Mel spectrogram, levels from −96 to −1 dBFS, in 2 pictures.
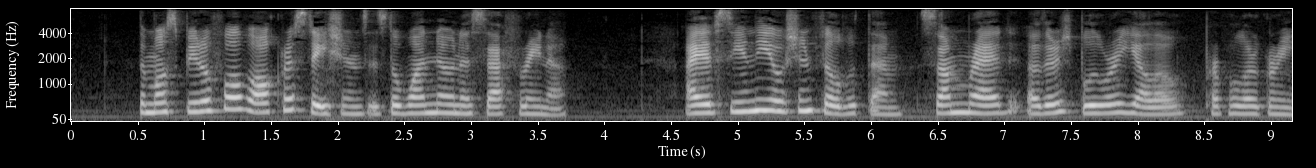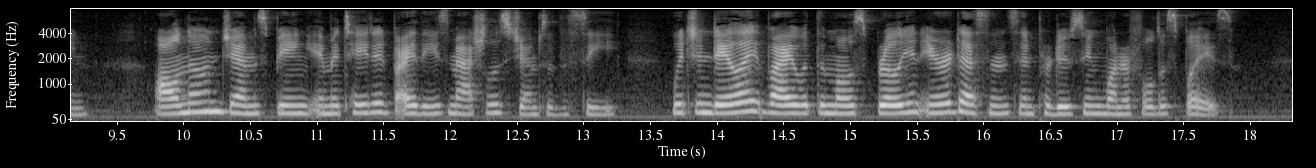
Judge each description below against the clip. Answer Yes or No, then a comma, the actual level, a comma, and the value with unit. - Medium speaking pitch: No, high, 215 Hz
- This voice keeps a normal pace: Yes, average, 175 wpm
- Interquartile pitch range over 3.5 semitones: No, average, 2.7 semitones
